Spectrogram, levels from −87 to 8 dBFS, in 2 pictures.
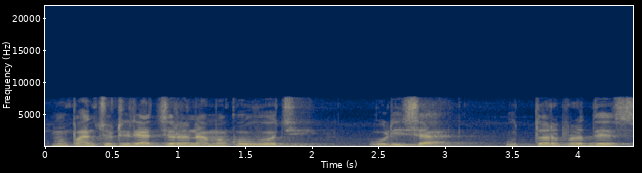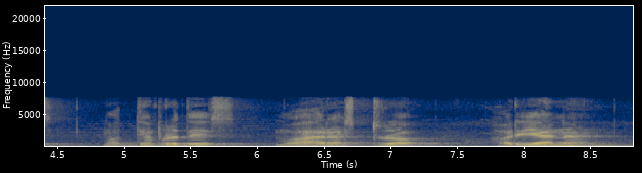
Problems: none marked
